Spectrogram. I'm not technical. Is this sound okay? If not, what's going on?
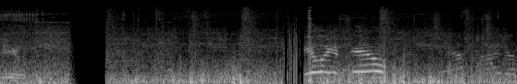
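No. From 0.69 to 1.07 s the sound smears into a fading buzz, goes quiet, then resumes with roughly a third of a second missing, likely a long network dropout. From 2.77 to 3.11 s it crackles and cuts out for about 0.21 s, leaving faint hiss: an intermittent contact, such as a loose cable or plug.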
